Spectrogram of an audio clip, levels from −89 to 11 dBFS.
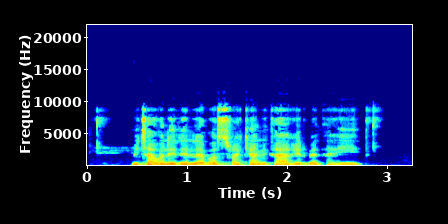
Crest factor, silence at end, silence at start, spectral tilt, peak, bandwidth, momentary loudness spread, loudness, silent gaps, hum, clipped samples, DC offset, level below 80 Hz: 18 dB; 0.35 s; 0.1 s; -4.5 dB/octave; -4 dBFS; 10 kHz; 13 LU; -20 LUFS; none; none; under 0.1%; under 0.1%; -56 dBFS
